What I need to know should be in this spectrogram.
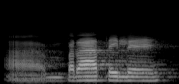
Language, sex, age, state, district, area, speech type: Maithili, female, 30-45, Bihar, Begusarai, rural, spontaneous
